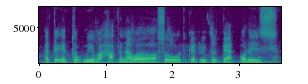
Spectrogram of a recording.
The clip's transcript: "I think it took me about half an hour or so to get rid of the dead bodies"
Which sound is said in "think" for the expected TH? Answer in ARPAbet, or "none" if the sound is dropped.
T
